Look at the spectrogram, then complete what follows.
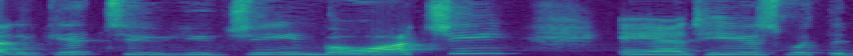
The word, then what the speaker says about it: Boakye: Okay, so either way, you're looking for Eugene Boakye, Boatye. Okay, spell it right.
